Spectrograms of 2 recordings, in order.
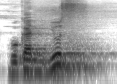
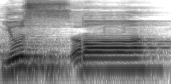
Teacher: Karena sin ini termasuk huruf rakhawah di mana durasinya panjang. Bukan pendek.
